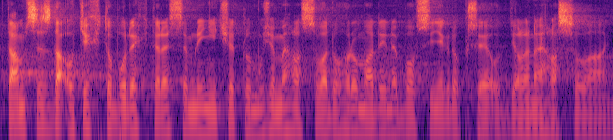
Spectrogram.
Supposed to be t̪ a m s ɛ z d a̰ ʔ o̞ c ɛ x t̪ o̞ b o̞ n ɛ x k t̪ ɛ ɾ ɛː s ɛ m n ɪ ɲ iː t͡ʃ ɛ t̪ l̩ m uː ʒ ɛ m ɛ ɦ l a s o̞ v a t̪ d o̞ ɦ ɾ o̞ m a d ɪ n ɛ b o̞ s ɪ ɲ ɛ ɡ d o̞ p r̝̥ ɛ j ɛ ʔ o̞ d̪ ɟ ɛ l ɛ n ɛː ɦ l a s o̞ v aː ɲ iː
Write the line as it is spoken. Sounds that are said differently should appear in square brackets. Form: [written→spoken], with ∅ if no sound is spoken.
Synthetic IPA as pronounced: t̪ a m s ɛ z d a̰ ʔ o̞ c ɛ x t̪ o̞ b o̞ [n→d] ɛ x k t̪ ɛ ɾ ɛː s ɛ m n ɪ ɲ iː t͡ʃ ɛ t̪ l̩ m uː ʒ ɛ m ɛ ɦ l a s o̞ v a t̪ d o̞ ɦ ɾ o̞ m a d ɪ n ɛ b o̞ s ɪ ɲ ɛ ɡ d o̞ p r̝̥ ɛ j ɛ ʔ o̞ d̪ ɟ ɛ l ɛ n ɛː ɦ l a s o̞ v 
